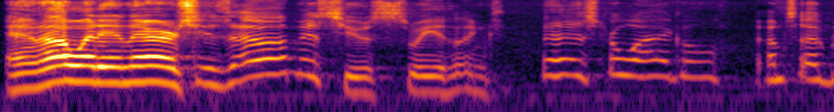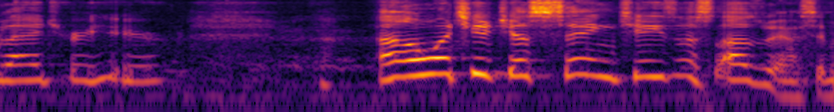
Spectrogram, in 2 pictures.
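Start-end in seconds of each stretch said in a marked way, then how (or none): 1.2-8.1 lightly voiced sweet teacher, higher and softer; a hint of a gushing teacher; music teacher voice. Teacher greeting new student, lightly voiced high and soft.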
